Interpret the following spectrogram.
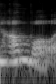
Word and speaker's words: Humble: there's no h in Humble it's humble well it's the H is silent we're the exact opposite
